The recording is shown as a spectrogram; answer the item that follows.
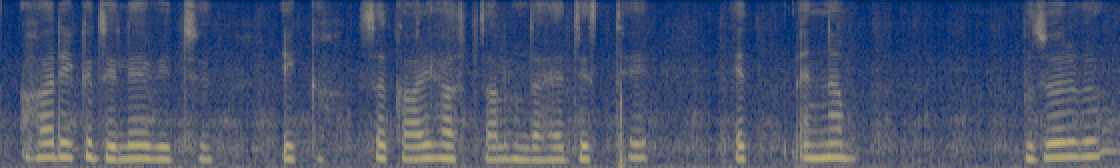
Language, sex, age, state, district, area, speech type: Punjabi, female, 18-30, Punjab, Rupnagar, rural, spontaneous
